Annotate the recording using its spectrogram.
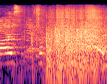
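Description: A heavy crash on a wrestling ring's canvas and boards about a second in, as a wrestler dives from the top rope onto his opponent. The loud, noisy impact carries on for about a second.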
